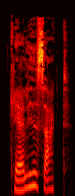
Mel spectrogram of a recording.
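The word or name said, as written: KÆRLIGHEDSAKTERNE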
